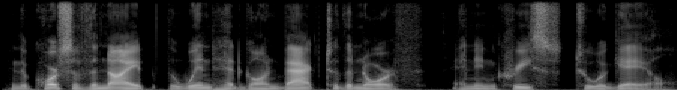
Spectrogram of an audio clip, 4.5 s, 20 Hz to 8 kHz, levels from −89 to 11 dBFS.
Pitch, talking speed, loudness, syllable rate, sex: 90 Hz, 255 wpm, -26 LUFS, 5.5 syllables/s, male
